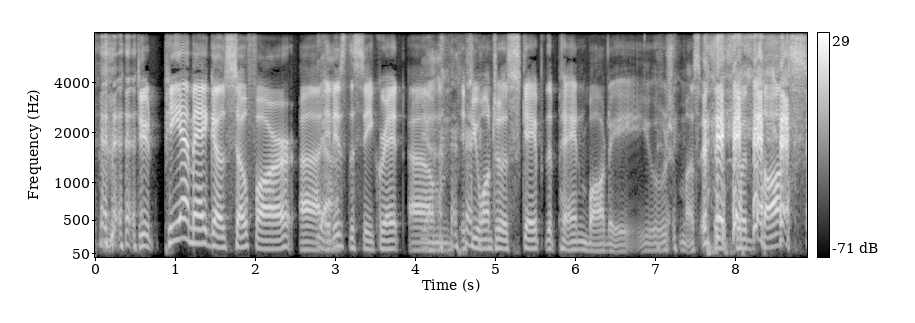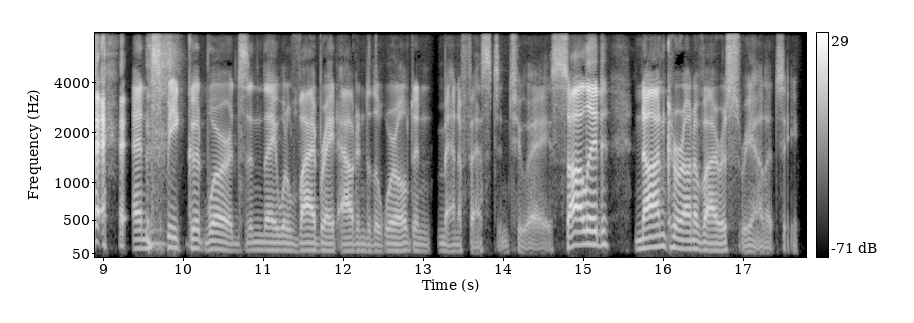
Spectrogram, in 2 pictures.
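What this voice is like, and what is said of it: Put-on accent. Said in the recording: “I love accent ... I wish I could keep one consistently, though. It really, it just flows.”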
